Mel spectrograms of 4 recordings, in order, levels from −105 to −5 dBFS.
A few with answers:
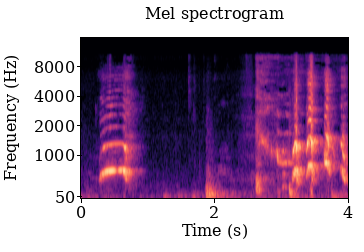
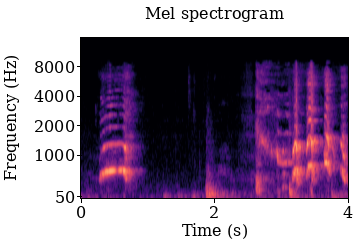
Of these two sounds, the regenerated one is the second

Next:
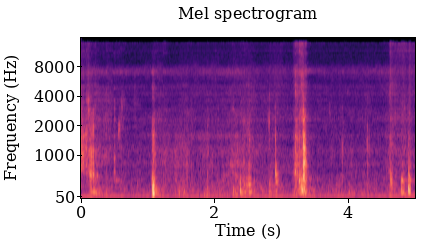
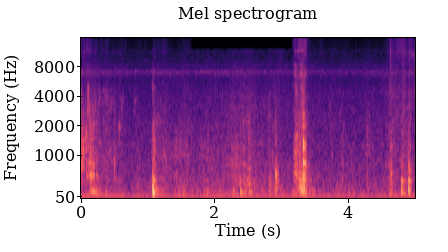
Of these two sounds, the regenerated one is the first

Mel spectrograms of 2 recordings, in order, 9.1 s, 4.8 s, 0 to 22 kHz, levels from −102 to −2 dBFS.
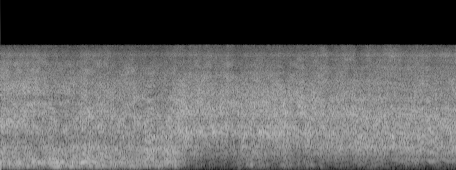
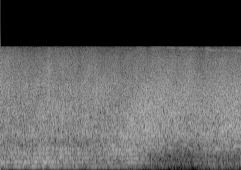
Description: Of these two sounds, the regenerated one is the first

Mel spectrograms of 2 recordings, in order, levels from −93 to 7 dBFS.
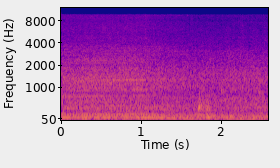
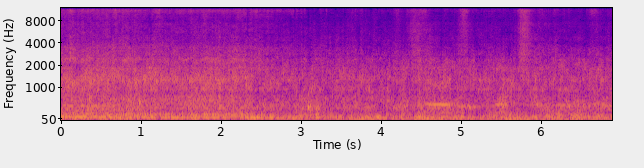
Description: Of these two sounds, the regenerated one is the second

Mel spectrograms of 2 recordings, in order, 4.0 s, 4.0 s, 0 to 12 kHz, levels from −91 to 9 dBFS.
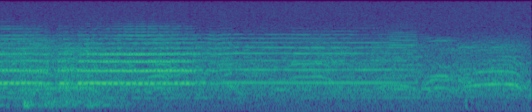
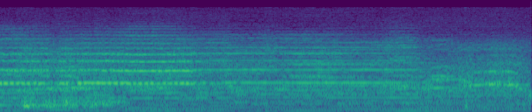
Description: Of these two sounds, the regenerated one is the second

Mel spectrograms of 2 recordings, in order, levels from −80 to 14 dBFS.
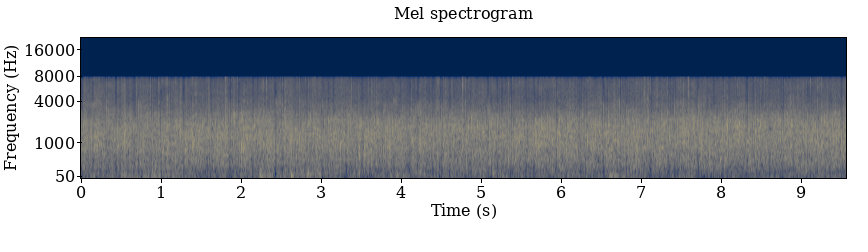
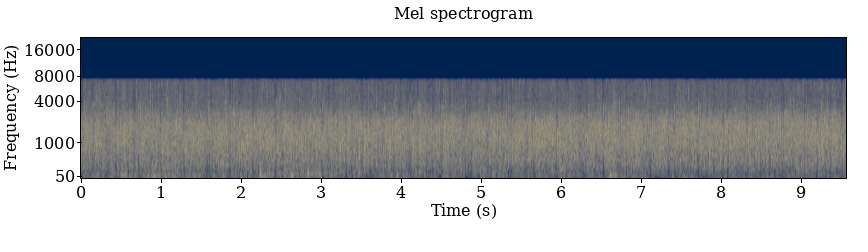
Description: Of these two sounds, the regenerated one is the first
